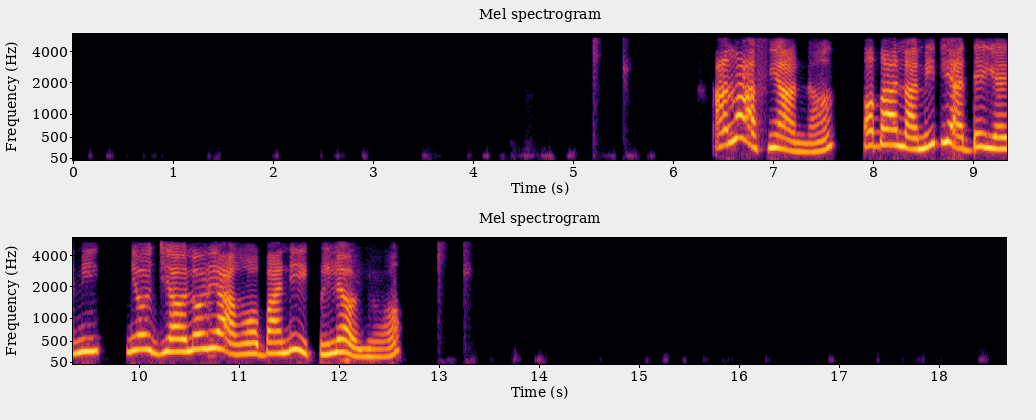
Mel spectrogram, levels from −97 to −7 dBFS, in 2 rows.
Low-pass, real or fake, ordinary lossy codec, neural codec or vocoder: 5.4 kHz; fake; none; codec, 44.1 kHz, 2.6 kbps, DAC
